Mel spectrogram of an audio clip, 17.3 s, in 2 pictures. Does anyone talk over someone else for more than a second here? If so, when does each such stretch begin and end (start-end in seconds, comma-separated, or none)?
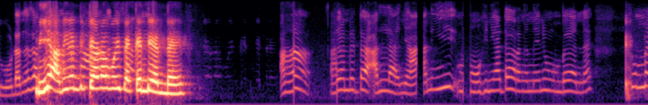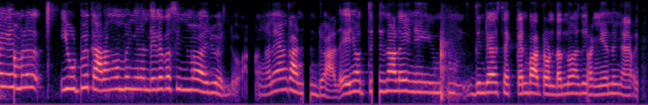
0.5-2.3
